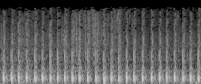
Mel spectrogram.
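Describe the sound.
A snub automatic machine pistol fires at a sheet of plywood in one sustained, rapid burst of many shots at an even rhythm, loud and sharp, with no voices.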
